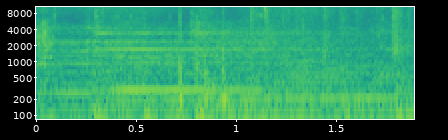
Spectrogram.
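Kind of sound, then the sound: animal, horses' hooves clip-clopping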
